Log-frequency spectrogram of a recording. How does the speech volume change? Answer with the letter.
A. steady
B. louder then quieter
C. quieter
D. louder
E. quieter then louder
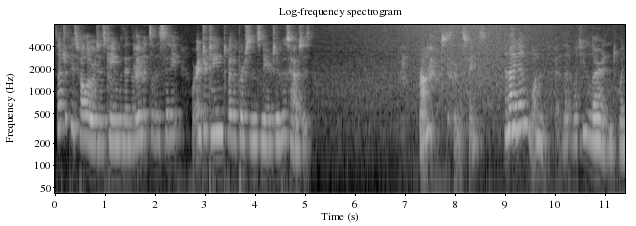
A.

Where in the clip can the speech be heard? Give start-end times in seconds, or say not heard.
0.0-5.0, 7.2-11.3.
